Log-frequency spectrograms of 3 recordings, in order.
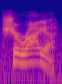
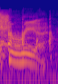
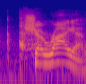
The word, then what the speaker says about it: Sharia: general note for everybody guys it's pronoun it's pronounced sharah not Sharia sharah Wikipedia okay yeah well you would know yeah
